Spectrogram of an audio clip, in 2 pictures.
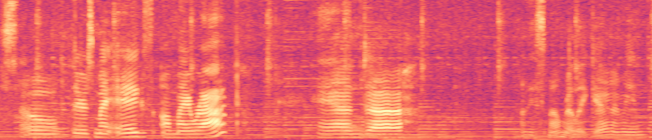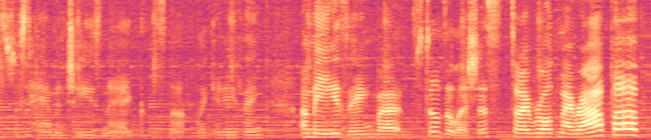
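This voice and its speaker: A woman in her forties chatting casually to camera from inside a heated canvas tent, relaxed and rambling with lots of ums. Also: mid-range voice, measured pace, over music. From Canada. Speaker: camping vlogger. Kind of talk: casual vlog chat. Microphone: camera at arm's length and on a stand.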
